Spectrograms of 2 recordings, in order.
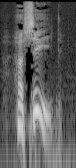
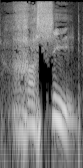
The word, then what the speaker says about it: Hesed: And the word that all of these other words that are so wonderful, powerful, and beautiful come from is H-E-S-E-D, a Hebrew word about that is in the very essence of God. Hesed. It's pronounced Hesed. That in the Jewish. Hesed. It's almost like you're clearing your throat, help you remember it.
